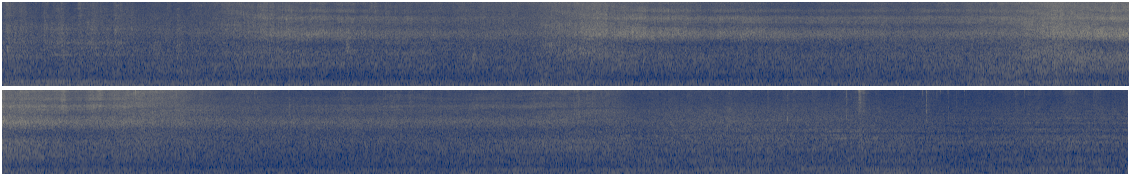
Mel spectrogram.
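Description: Long freight train's cars rolling steadily underneath, a continuous low rumble. Road vehicles passing on the wet road swell and fade over it with a tyre hiss three or four times.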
